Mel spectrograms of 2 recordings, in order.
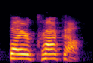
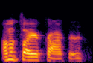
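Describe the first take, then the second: First: Put-on playful, high-pitched New York accent, a bit louder. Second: Said in the usual way. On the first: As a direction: belt out Firecracker in a hammed-up New York accent. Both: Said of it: "There's my New York accent".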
